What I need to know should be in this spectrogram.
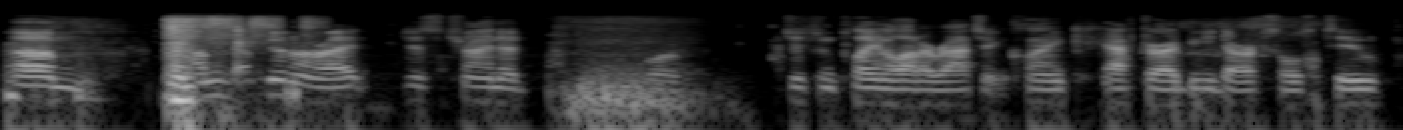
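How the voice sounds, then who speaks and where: A man's voice: mid-range voice, fairly even intonation, moderate pace, pushed and bright. A man chatting easily on a podcast about his gaming. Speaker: podcast guest. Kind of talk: casual chat. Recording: dull lo-fi recording.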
